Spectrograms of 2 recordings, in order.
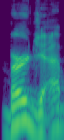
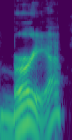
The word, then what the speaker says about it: Burja: in pdf form for free at samo samo burja but pronounced berya b-u-r-j-a-dot-com if you like what you hear here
